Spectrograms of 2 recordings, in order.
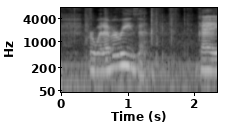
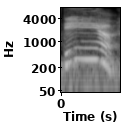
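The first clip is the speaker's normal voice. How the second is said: stunned damn; 8 semitones higher, 4 dB louder than usual. Retold or imitated. Her shocked reaction again.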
